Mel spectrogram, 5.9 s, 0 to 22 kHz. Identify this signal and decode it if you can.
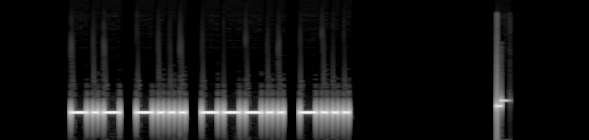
Morse code, heard as a keyed tone, about 22 wpm, 700 Hz. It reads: KB8B
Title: USA Call Signs - 4 Characters - 3x Character Spacing - 22wpm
